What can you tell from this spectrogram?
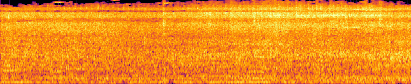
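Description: Road traffic with a bus's diesel engine running steadily as the bus approaches and passes close by, over the general noise of cars and motorbikes.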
